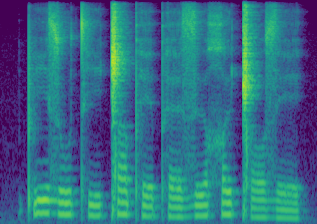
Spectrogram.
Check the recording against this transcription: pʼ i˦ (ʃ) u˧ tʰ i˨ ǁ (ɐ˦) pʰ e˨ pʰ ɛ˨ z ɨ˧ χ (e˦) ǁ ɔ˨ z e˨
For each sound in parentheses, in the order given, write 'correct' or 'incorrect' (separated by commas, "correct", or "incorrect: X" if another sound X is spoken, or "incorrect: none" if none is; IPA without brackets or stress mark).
incorrect: z, correct, incorrect: ɨ˦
